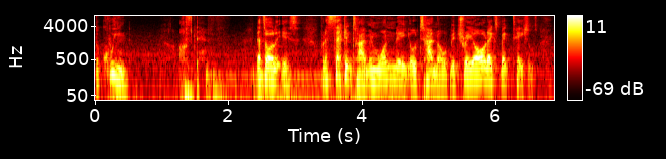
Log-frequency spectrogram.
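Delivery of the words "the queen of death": hushed, reverent, overwhelmed whisper. Reading a chapter aloud, whispering a dreaded title: whispering. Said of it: "so I have to whisper it".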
